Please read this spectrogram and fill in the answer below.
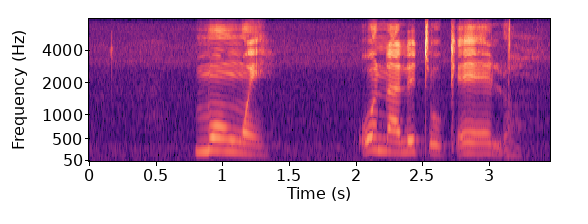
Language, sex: Northern Sotho, female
